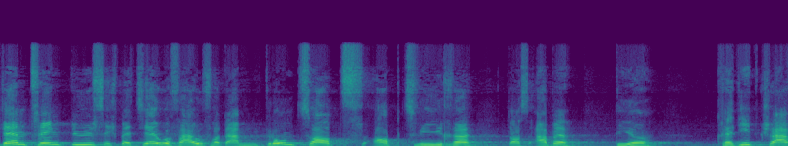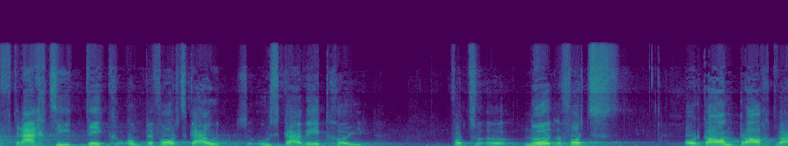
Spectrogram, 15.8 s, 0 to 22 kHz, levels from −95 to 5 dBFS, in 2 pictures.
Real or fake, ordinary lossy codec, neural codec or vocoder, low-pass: real; Opus, 32 kbps; none; 14.4 kHz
